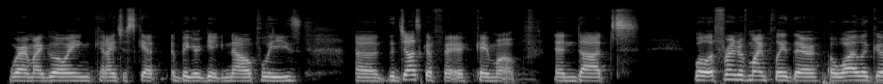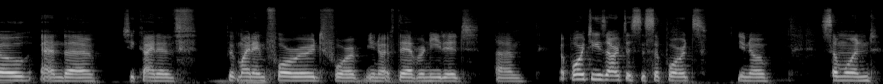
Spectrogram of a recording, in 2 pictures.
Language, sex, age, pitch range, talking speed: English, female, 20-39, 165-195 Hz, 190 wpm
